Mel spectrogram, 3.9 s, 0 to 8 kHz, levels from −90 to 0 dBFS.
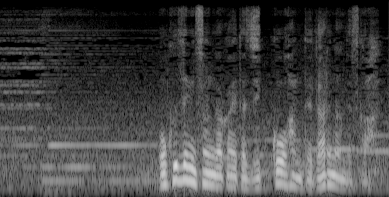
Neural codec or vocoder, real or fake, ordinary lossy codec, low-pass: none; real; none; 7.2 kHz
